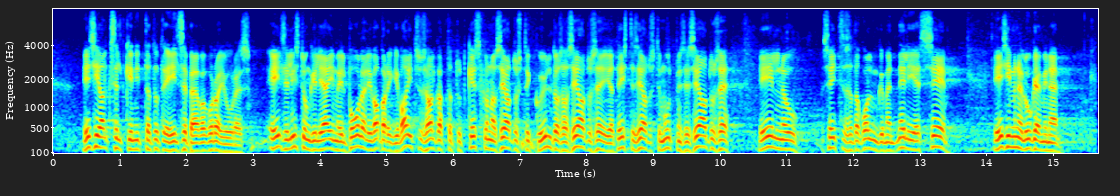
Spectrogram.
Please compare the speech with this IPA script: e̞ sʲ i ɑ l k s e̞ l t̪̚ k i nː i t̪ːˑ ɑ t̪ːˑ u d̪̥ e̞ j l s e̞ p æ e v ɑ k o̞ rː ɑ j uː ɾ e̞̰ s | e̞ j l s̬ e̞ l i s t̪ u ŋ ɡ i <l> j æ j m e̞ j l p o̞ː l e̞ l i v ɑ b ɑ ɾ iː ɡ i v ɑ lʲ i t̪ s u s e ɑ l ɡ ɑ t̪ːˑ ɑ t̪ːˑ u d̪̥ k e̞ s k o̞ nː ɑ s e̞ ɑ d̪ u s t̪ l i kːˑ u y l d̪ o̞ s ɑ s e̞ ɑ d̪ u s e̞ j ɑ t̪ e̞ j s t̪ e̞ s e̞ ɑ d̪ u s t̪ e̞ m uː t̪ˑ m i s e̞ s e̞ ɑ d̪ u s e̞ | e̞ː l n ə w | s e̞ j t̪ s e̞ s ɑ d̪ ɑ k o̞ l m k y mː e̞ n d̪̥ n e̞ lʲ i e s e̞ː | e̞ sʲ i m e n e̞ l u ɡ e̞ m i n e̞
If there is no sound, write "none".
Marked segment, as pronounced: l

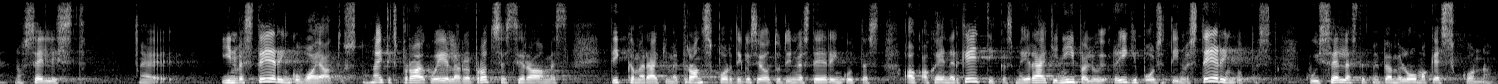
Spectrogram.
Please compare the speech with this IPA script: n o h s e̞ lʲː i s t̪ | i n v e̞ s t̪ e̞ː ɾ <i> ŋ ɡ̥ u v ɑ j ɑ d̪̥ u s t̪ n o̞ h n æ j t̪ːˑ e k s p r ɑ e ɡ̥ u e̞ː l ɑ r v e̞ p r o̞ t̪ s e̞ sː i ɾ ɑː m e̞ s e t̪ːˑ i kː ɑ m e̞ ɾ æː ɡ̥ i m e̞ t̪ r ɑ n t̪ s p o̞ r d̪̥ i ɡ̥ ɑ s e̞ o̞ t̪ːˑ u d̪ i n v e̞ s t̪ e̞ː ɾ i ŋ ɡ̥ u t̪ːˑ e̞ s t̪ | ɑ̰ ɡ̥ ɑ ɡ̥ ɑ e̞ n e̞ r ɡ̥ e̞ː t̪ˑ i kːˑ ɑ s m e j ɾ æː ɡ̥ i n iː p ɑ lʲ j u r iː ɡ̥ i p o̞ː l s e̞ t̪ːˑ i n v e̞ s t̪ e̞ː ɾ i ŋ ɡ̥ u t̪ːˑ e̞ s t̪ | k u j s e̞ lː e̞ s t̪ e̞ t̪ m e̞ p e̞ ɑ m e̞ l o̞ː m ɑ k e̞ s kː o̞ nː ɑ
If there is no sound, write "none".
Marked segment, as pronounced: i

